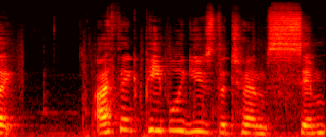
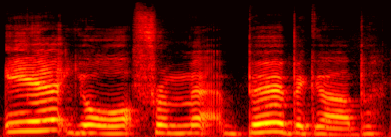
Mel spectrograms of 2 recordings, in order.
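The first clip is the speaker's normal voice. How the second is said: mock Birmingham accent; 7 dB louder, much slower than usual. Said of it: "my incredibly Birmingham accent".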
